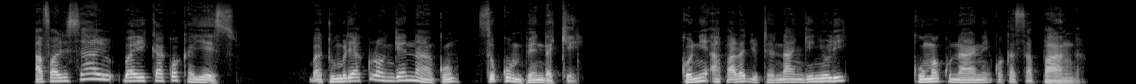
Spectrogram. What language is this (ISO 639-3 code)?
mgv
